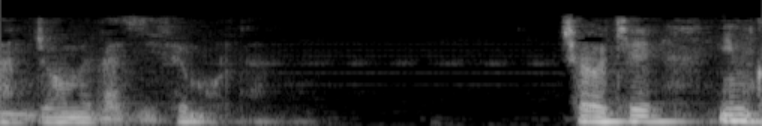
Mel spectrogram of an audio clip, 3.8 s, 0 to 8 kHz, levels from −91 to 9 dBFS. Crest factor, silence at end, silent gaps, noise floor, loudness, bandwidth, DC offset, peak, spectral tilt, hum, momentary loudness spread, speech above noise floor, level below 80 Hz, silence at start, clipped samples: 18 dB; 0 s; none; -74 dBFS; -27 LUFS; 5.2 kHz; under 0.1%; -8 dBFS; -11.5 dB/octave; none; 13 LU; 49 dB; -58 dBFS; 0 s; under 0.1%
